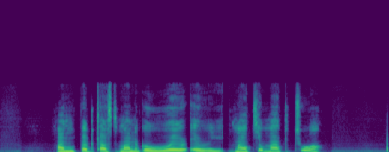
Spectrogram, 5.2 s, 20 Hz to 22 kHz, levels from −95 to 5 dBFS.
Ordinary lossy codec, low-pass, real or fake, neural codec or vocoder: none; 9.9 kHz; fake; codec, 44.1 kHz, 1.7 kbps, Pupu-Codec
